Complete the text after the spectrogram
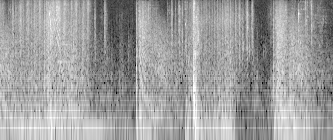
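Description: Gunfire from a video game rattles in quick bursts.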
